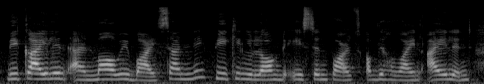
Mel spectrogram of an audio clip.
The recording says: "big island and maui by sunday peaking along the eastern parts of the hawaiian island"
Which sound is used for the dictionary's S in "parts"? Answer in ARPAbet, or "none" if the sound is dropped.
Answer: S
